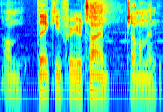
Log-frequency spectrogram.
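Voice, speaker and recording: A man's voice: on the low side, little pitch movement, moderate pace, over music. A man working as a backstage interviewer, asking polite, brief questions.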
